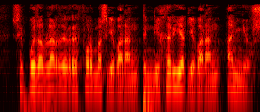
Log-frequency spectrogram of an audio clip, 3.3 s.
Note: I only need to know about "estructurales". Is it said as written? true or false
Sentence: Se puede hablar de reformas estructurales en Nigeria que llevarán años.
false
